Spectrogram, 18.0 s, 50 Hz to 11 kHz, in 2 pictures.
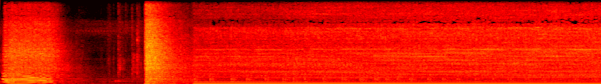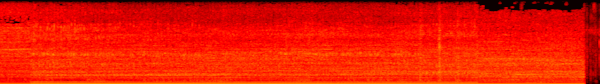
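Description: A sharp clatter about two seconds in, then the Ventrac 4500Z compact tractor's engine running steadily at an even pitch, getting louder about halfway through.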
